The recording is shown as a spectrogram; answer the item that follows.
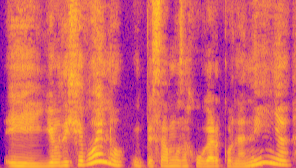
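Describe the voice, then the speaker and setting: A woman's voice: mid-range voice, expressive, normal speed, warm tone. A middle-aged woman from Ecuador, telling her own life story in an interview in an earnest way and acting out the voices of the people in it. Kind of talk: personal storytelling.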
